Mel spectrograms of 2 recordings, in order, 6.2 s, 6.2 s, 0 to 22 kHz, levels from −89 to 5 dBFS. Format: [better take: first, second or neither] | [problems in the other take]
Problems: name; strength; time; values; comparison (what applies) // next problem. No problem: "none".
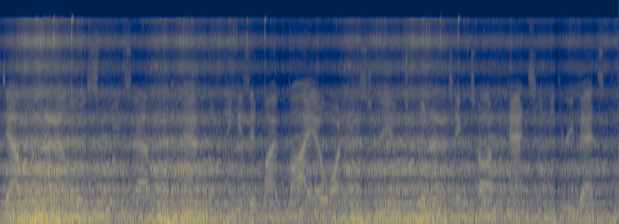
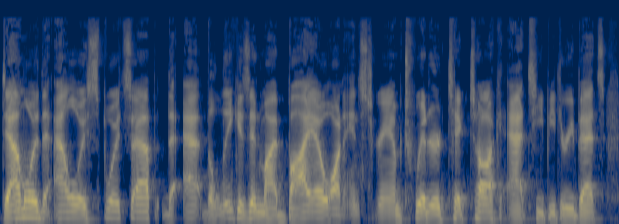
second | wind noise on the microphone; heavy; 5 dB above the speech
